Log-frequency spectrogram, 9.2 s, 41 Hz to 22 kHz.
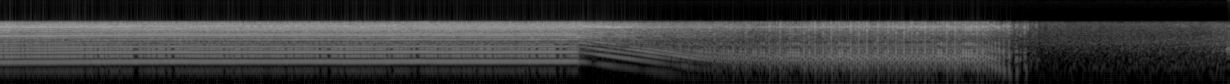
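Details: Stihl MS200T chainsaw with 25" bar held at steady high no-load rev, high-speed screw backed out to the stop, with a faint half-speed burble (four-stroking from rich mixture), then winding down to a stop.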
